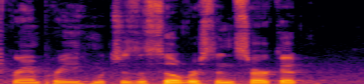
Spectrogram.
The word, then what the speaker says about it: Silverstone: got the british grand prix which is a silverson circuit silverson second it's spelled silverstone but the british say silverstone so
